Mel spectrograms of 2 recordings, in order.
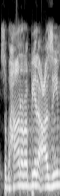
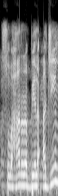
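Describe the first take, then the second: First: The last word is said with a 'z' sound. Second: The last word is said with a 'j' sound. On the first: The speaker calls it right. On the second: The speaker calls it wrong.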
